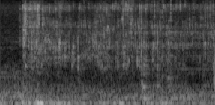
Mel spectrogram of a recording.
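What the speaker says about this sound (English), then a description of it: "I heated up some water. So I'm mixing hot water with cold water right now." Hot and cold water being poured together into a bowl for wet felting, a soft continuous trickle and splash of liquid heard close and steady throughout, with no talking.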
